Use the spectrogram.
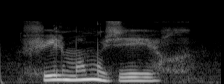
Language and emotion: Russian, sad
